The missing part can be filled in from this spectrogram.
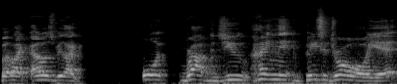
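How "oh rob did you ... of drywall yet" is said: slow, fake put-on Australian accent. Retelling talking to a coworker at work in a put-on character voice: put-on Australian-sounding accent. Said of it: "they were fully convinced I was Australian".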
